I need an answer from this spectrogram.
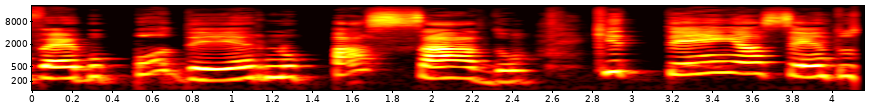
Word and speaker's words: pode: Note que a forma verbal pode no presente tem o som mais aberto. Pôde, no passado, que é o caso dessa frase, tem o som mais fechado, recebe, portanto, o acento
